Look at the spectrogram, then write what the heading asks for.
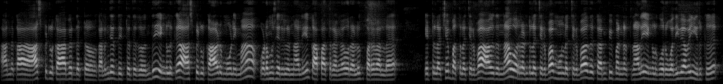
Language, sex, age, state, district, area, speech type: Tamil, female, 60+, Tamil Nadu, Krishnagiri, rural, spontaneous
